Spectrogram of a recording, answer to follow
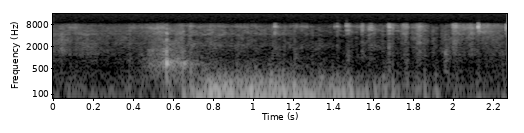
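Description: A quick run of keystrokes on a computer keyboard as a word is typed. It is heard as a dense cluster of low thuds starting about half a second in and lasting around a second.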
